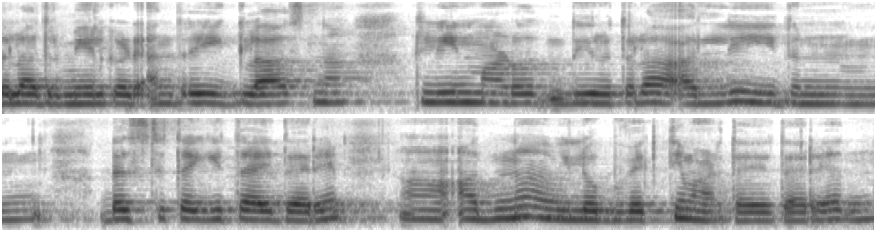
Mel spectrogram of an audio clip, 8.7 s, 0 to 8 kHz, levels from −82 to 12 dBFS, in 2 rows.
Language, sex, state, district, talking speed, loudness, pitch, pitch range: Kannada, female, Karnataka, Gulbarga, 150 wpm, -16 LUFS, 205 Hz, 195-210 Hz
